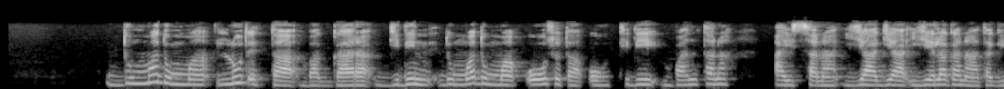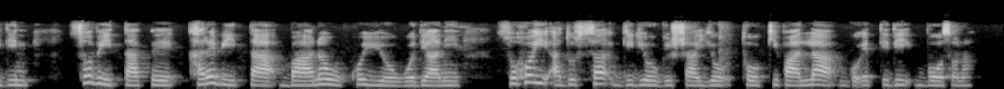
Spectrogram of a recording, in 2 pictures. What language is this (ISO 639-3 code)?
wal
